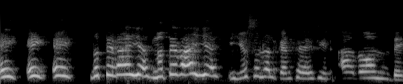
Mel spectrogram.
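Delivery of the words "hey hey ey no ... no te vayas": abrupt, sudden high-pitched shout. Retelling how someone suddenly started yelling at the speaker, imitating someone shouting. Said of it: "me empieza a gritar nada más de repente".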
